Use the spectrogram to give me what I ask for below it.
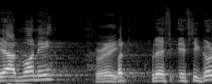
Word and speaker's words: Adomni: for the a Domini someone mispronounced the name once and they said you and Omni or admin ears and money we went with the ad money great but if you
